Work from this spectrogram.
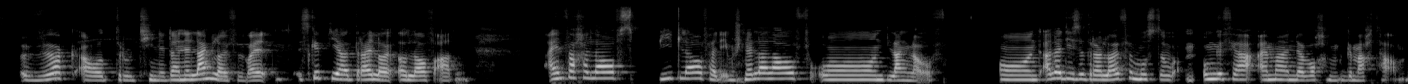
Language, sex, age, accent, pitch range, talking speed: German, female, 20-39, German, 215-265 Hz, 135 wpm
